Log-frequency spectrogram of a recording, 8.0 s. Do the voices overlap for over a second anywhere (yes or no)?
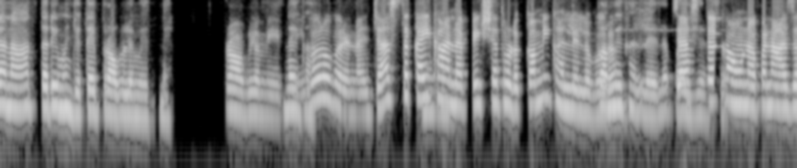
no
